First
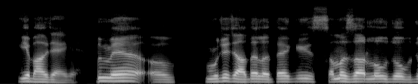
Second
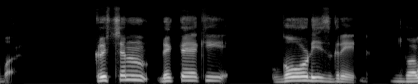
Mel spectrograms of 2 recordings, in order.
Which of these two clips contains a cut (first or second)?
first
